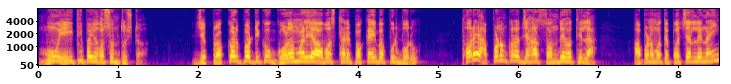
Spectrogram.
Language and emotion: Odia, angry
